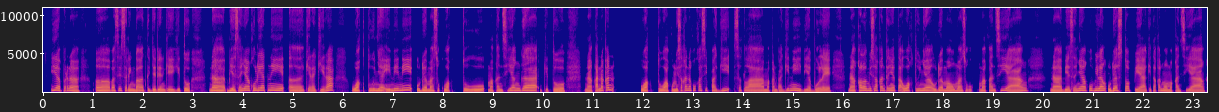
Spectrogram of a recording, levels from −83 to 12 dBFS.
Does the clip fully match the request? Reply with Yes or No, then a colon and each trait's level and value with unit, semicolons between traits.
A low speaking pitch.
No: high, 205 Hz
